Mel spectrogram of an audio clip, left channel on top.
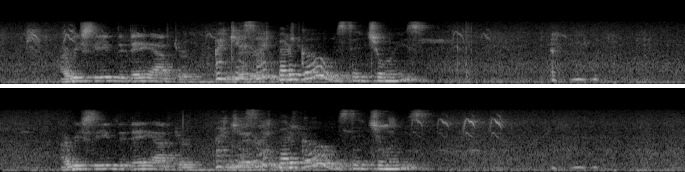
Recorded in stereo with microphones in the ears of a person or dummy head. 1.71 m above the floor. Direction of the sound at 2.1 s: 60° left (ahead or behind).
